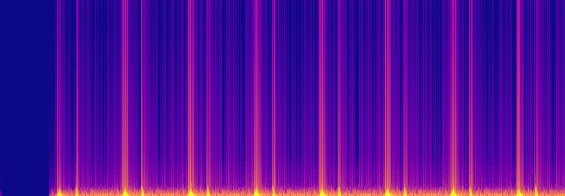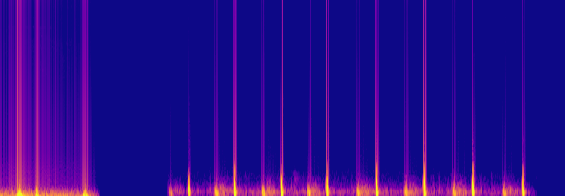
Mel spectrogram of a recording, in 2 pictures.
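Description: Stethoscope recording of normal heart sounds, a steady lub-dub about once a second. After a brief pause it switches to the heart sounds of a prosthetic aortic valve: sharp, crisp clicks coming faster.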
